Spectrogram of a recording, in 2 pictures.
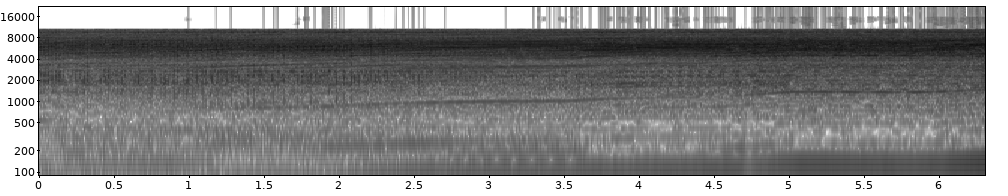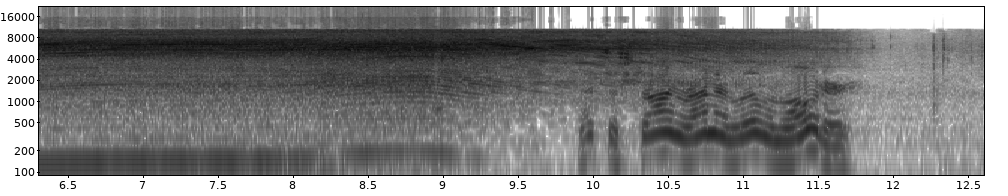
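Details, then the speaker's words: Singer Model 99K sewing machine motor running after cleaning and adjusting the foot controller: smooth whine climbing evenly in pitch with the pedal, no grinding or knocking, then winding down; motor runs fine. "there is the motor turning and I can you hear that or see it"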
